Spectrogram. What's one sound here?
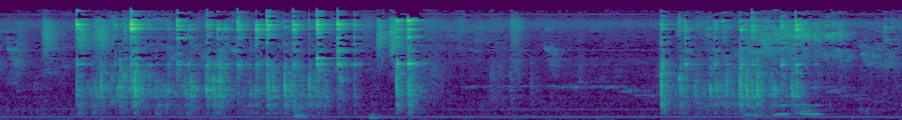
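A spoon clinks and scrapes against a glass while stirring.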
